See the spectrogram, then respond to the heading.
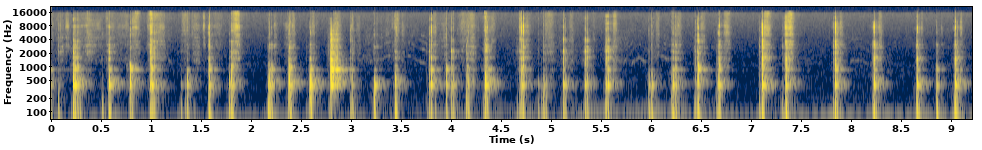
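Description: Fingertips tap slowly and lightly on the face of a thin, solid bamboo cutting board held at an angle. About 34 short, dry wooden knocks follow one another, each a low thud with a hollow midrange tone and a brief bright click on top. They die away almost instantly.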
